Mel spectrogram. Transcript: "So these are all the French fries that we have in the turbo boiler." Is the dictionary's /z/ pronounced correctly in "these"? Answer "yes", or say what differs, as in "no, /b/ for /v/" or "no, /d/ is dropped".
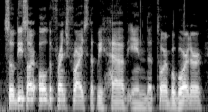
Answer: no, /s/ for /z/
